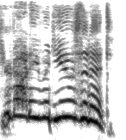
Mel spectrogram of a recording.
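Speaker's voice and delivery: very high squealed complaint; exasperated protest. Acted. Mordecai turning round on Muscle Man, high mock protest. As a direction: protest in a squeaky put-on pitch.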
